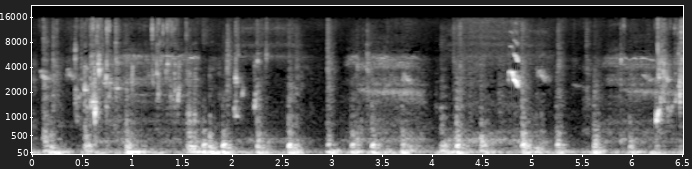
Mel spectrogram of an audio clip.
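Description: A Silkie chicken is bathed in water, with quiet splashing, dripping and soft sloshing in repeated small bursts, faint and close.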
